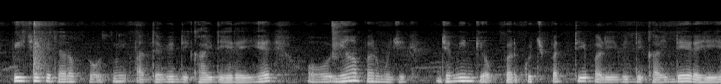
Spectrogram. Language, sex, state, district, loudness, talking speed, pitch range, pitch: Hindi, male, Bihar, Muzaffarpur, -18 LUFS, 210 wpm, 110-140 Hz, 120 Hz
